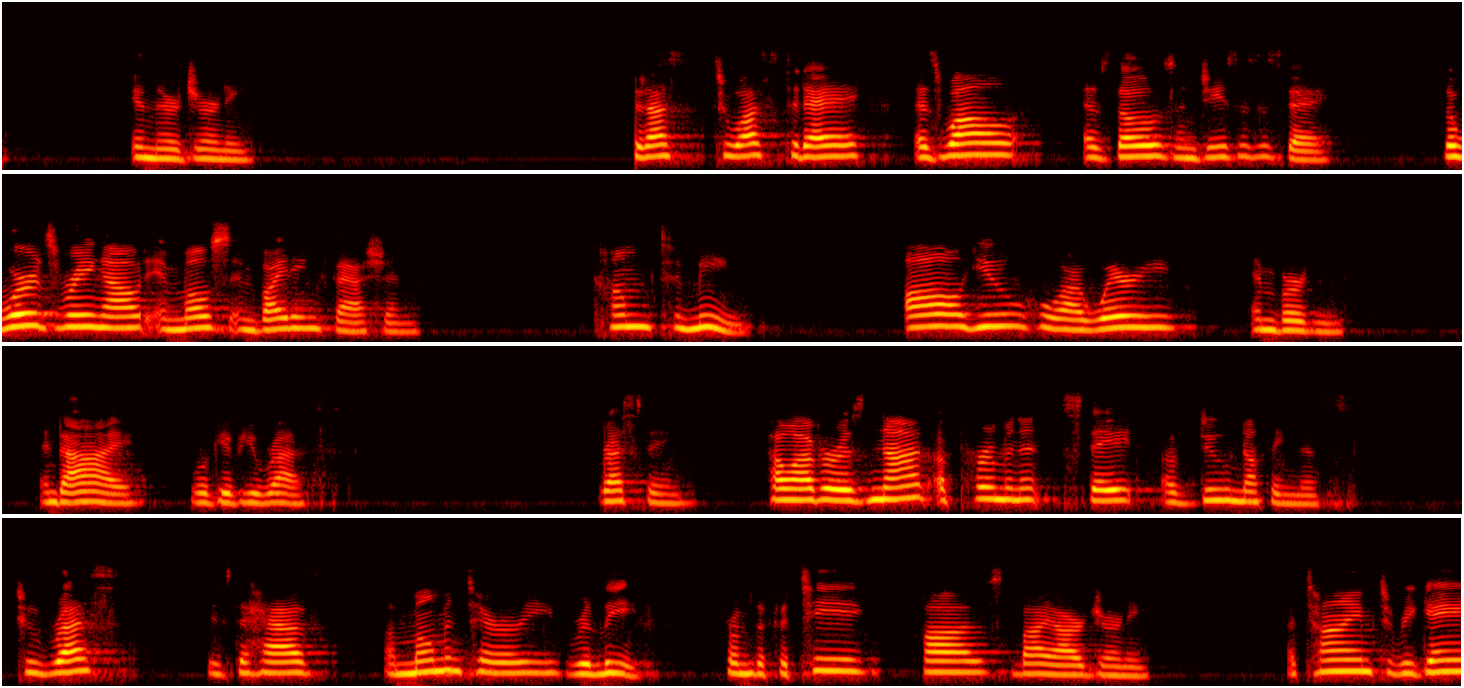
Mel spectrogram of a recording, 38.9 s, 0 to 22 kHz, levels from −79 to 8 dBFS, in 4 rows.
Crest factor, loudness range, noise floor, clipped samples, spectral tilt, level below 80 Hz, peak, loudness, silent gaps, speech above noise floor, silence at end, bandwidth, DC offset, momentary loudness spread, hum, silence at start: 20 dB; 8 LU; -72 dBFS; under 0.1%; -7 dB/octave; -72 dBFS; -6 dBFS; -24 LUFS; none; 49 dB; 0 s; 7.6 kHz; under 0.1%; 16 LU; none; 0.85 s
